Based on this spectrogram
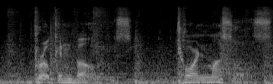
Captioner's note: none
